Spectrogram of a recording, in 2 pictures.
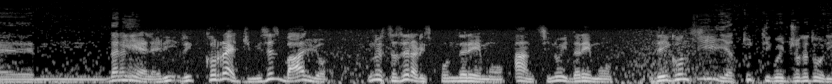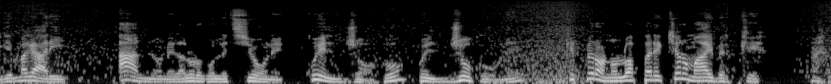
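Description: Overdone noise removal affects the whole clip. The noise reduction pulls individual frequency bands far down or off whenever they sit near its noise estimate, so the background breaks up into twinkling, warbling specks, and the quieter parts of the speech are removed along with it.

From 1.12 s to 7.24 s, digital radio blending to analogue occurs. The receiver loses the digital stream and cross-fades over about 0.32 s to the AM broadcast of the same station, then cross-fades back at the end. During the AM stretch, the level shifts by about 2 dB and hiss sits well below the speech.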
